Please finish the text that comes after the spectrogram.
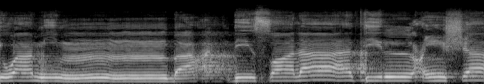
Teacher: bacanya bunyi nun sukun dengungkan dua harakat ketika dengung posisi bibir rapat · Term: bacaan iqlab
